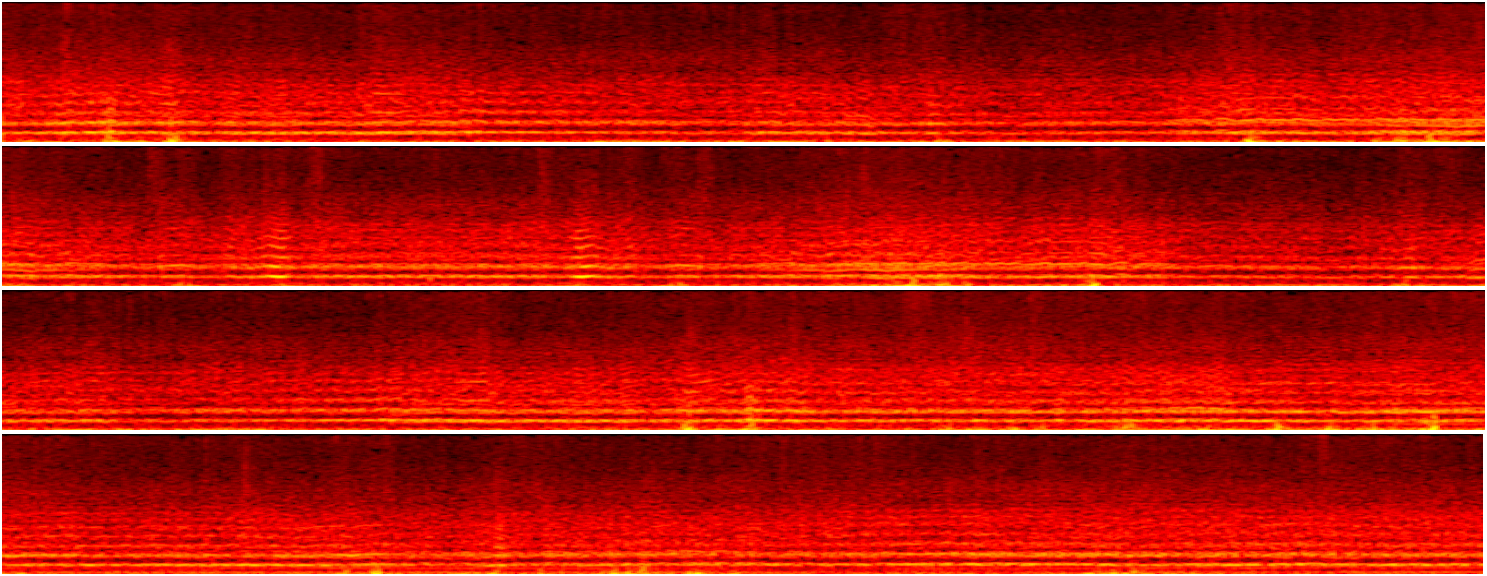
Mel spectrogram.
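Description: A steady low buzzing drone with a slightly wavering pitch, with a few faint clicks scattered through it.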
